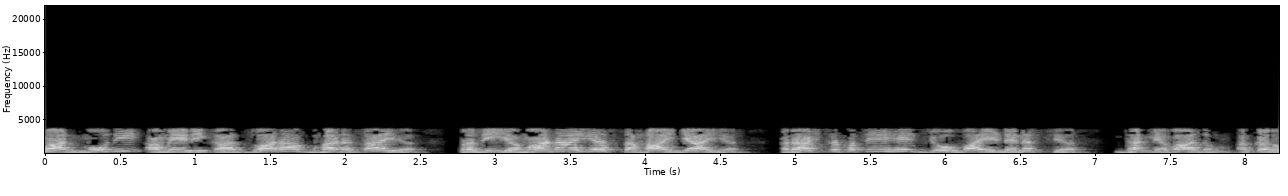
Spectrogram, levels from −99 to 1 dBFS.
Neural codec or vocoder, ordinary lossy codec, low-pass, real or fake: none; none; 3.6 kHz; real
